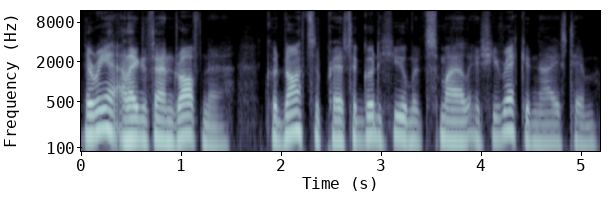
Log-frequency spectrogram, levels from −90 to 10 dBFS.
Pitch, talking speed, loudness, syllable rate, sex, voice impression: 135 Hz, 150 wpm, -19 LUFS, 5.2 syllables/s, male, masculine, middle-aged, relaxed, slightly weak, soft, slightly muffled, raspy, intellectual, calm, friendly, reassuring, slightly wild, kind, slightly modest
